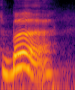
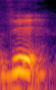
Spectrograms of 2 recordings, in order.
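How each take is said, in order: First: The letter is said with a B sound. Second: The letter is said with a V sound. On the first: The speaker calls it wrong. "No, it's not buh" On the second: The speaker calls it right. "it's v"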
